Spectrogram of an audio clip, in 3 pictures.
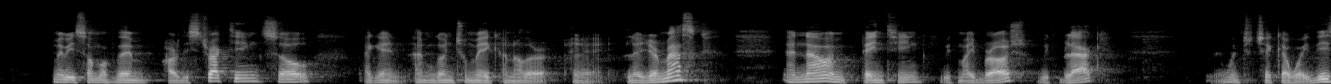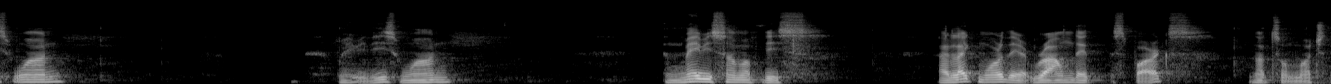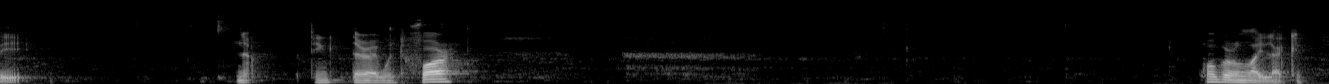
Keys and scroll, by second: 18.3 space, 28.5 super+z, 28.8 space, 31.0 space, 35.4 space, 38.1 space.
